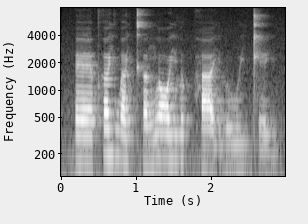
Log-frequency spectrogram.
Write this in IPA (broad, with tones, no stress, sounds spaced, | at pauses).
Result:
ɛː˧ pʰ ɐ˥ j w ɐ˧ j kʰ ɐ˨˥ ŋ l ɔː˥ j l ʊ˥ k̚ h aː˨ j l uː˨ j kʰ e˨˩ j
